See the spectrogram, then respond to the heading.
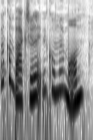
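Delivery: terrible British accent. Welcoming listeners back in a put-on accent: terrible British accent. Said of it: "That's pretty bad".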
